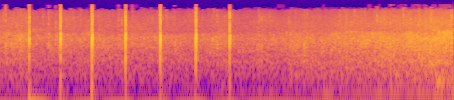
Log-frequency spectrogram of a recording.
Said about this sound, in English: Let's give another big round of applause for Governor Greitens. He is a dynamic leader, and I am so proud to have him joining me this evening.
